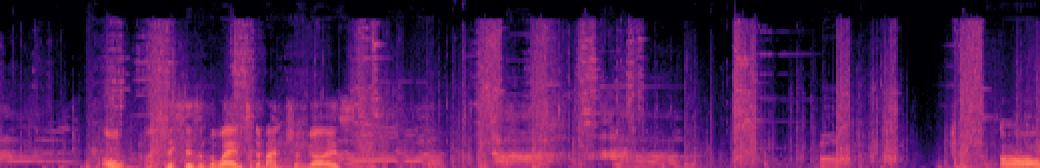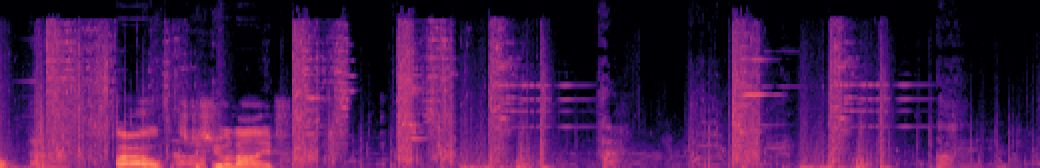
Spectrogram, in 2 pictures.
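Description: Swords clash and ring in quick, sharp strikes.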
